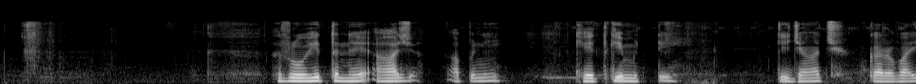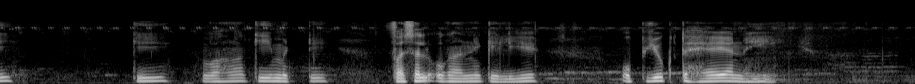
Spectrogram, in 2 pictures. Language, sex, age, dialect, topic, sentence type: Hindi, male, 18-24, Hindustani Malvi Khadi Boli, agriculture, statement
